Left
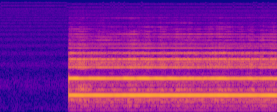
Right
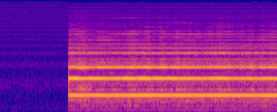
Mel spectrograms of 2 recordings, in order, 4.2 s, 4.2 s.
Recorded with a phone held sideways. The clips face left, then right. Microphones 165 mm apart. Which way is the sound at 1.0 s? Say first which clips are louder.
Left 1 dB; 10° left (ahead or behind).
